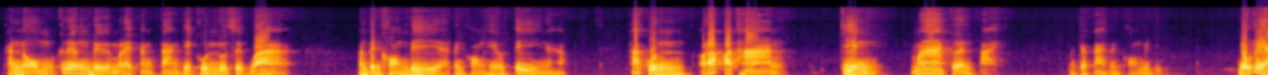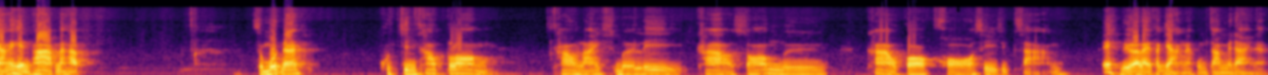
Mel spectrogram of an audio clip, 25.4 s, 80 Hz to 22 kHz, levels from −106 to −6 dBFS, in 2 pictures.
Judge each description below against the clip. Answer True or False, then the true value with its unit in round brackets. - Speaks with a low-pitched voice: True (125 Hz)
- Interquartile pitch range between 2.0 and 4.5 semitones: False (4.9 semitones)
